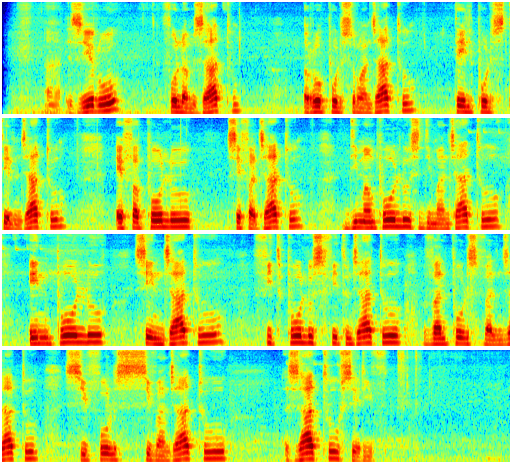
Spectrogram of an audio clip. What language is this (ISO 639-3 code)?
xmw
